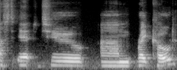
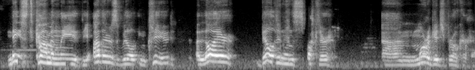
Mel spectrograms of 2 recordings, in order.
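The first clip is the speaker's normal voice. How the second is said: put-on Scottish accent; 6 semitones higher, 3 dB louder than usual. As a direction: read it in a broad Scottish accent. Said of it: "in a Scottish accent".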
